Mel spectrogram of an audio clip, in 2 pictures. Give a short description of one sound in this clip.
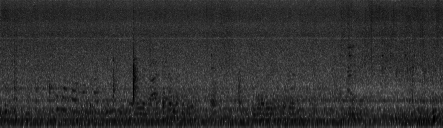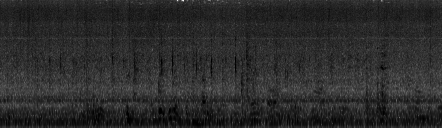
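Food sizzles steadily on a hot griddle.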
